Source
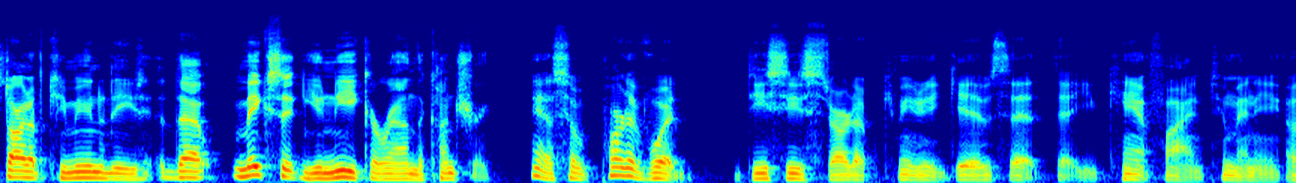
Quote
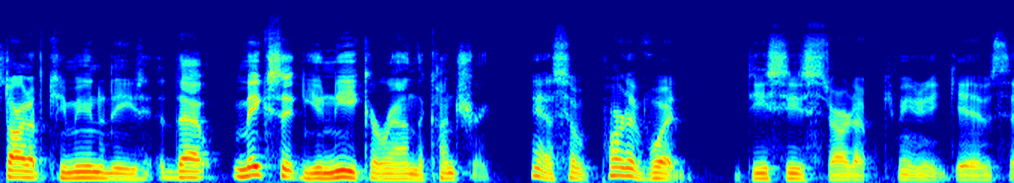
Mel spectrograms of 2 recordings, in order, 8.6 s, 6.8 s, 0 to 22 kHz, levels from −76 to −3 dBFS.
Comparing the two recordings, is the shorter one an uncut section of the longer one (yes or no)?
yes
